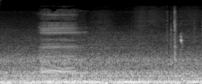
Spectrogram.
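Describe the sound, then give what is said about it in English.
Loud, steady low rumble of a car being driven, with a constant engine and road drone holding level throughout and no talking. “I'm driving, by the way.”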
